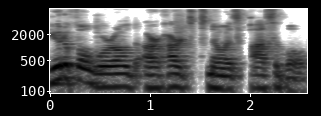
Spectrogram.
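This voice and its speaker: At a moderate pace, the speech comes out somewhat breathy. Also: man. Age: 70s. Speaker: intentional community founder. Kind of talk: slideshow presentation.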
